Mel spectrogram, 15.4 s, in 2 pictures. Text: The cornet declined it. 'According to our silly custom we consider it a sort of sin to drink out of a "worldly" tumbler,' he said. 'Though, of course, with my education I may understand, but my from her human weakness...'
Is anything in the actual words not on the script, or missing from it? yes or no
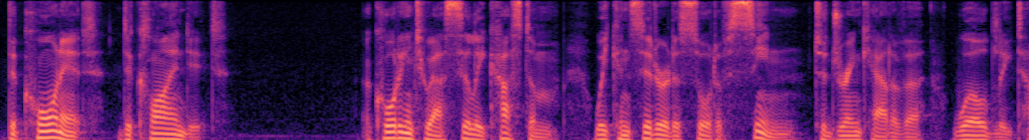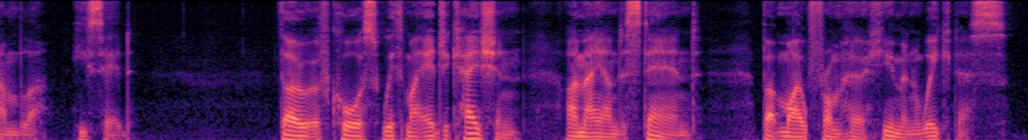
no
